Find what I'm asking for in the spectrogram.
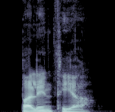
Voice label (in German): "valencia", spanisch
